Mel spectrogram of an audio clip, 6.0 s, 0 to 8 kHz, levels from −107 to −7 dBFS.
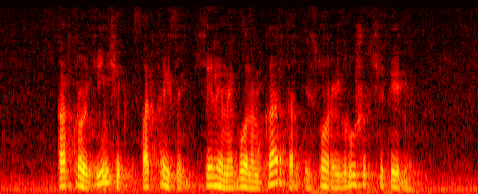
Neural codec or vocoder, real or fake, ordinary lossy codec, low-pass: codec, 16 kHz, 4 kbps, FunCodec, trained on Chinese and English, 50 frames a second; fake; MP3, 48 kbps; 7.2 kHz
